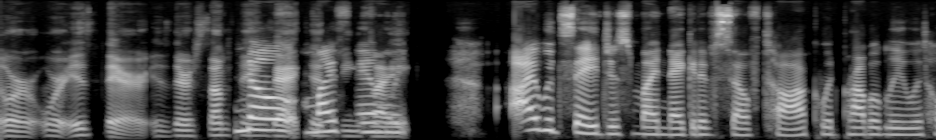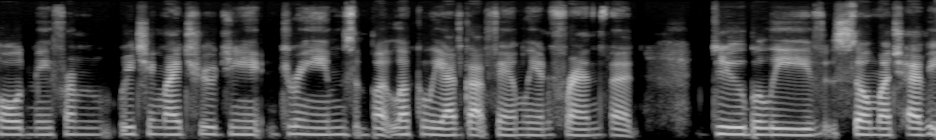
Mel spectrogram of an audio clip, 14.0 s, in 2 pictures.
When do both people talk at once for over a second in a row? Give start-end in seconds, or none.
1.8-3.0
